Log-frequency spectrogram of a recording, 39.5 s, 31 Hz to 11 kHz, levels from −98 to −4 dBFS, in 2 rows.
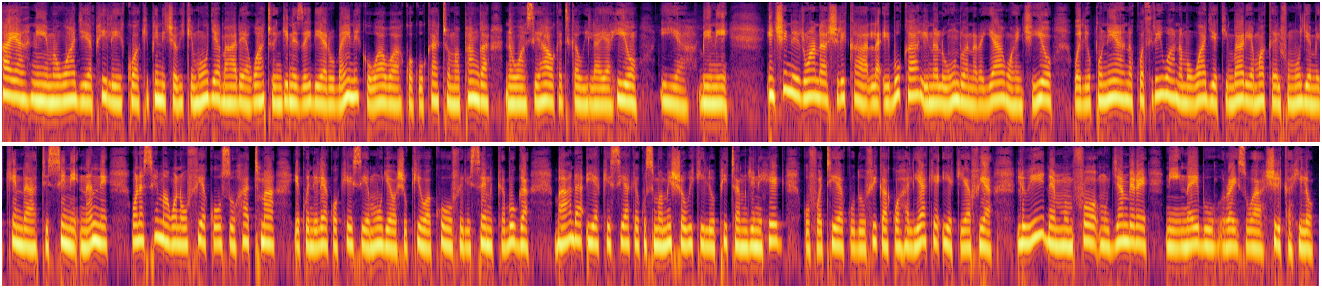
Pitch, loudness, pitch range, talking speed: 170 Hz, -15 LUFS, 160-190 Hz, 135 wpm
